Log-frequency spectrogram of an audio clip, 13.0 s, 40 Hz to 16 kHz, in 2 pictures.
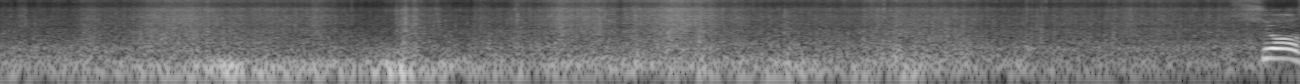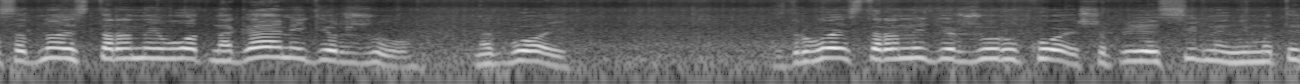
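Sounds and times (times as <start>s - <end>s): tent walls flapping: 0.0s - 6.4s
wind rumbling on microphone: 0.0s - 7.2s
rain lashing tent fabric: 0.0s - 13.0s.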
